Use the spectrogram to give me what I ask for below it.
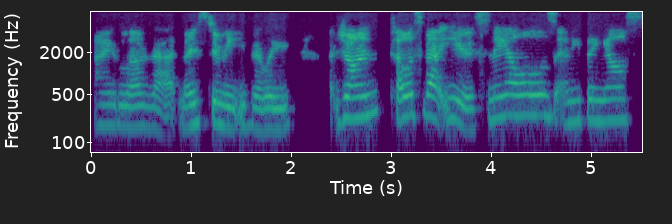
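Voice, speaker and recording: Woman hosting an online panel, mid-pitched, kinda dull compressed audio. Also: measured pace, warm tone, no room sound. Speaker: host.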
